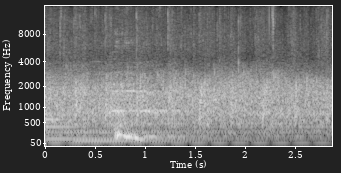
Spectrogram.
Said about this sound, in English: And if you really welcome the Lord, why don't you give him a round of glorious applause? Hallelujah.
